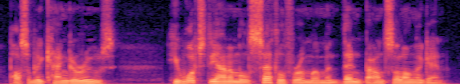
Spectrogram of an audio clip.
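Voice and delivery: ordinary delivery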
